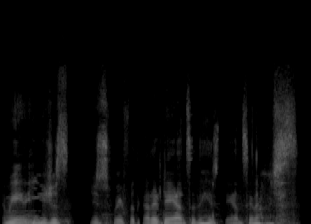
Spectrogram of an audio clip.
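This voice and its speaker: A woman's voice: lowish voice, fairly even intonation, quick pace, darkish tone, a little hiss or hum. A woman who is not a native English speaker, chatting casually as a pool match commentator and laughing at her own jokes.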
